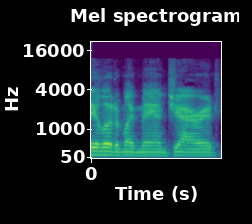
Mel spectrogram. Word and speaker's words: Gerard: Say hello to my man Jared. He spells it Gerard, but he pronounces it Jared.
